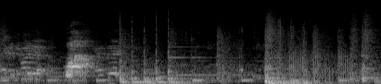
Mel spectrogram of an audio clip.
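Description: Dogs barking and yelping indoors during a police raid in a house, a few sharp barks heard amid loud, overlapping shouting voices and commotion.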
